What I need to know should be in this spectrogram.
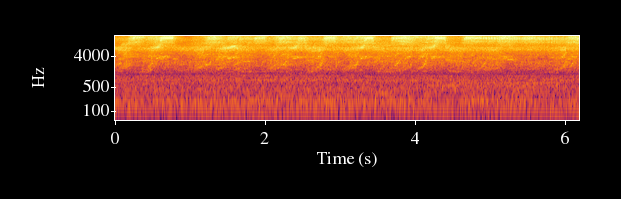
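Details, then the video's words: Cicadas calling on a sunny summer mountainside: a dense, steady high buzzing fills the air, with brief louder hissing swells about every second or so over a soft low rumble. "セミの鳴き声 夏の山 日なた"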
